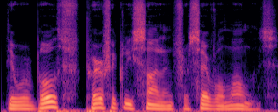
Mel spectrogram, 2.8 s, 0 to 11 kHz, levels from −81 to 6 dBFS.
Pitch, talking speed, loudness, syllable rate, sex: 105 Hz, 175 wpm, -17 LUFS, 5.8 syllables/s, male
